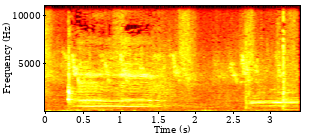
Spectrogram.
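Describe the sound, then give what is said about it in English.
A camel at a state-of-the-art camel dairy of 4,000 camels in the desert outside Dubai, UAE, bleats twice, a long, nasal, wavering call followed after a pause by a shorter one, fairly loud over a steady low background rumble. “Guess what animal? Sheep with a head cold? Answer, camel.”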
